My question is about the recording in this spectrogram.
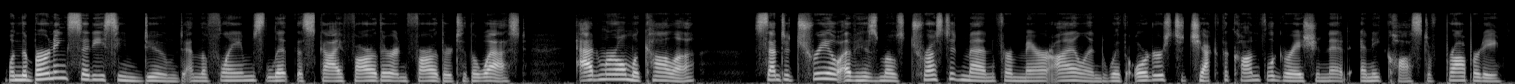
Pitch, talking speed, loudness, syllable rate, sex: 180 Hz, 165 wpm, -20 LUFS, 4.6 syllables/s, female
